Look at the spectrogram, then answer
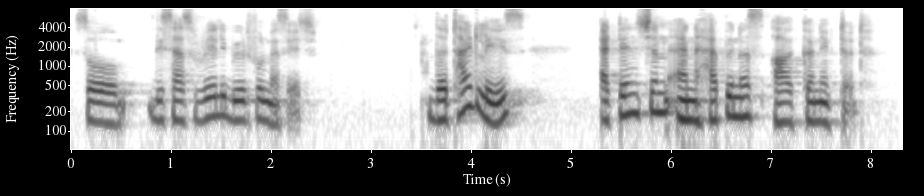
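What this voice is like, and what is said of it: Non-native English accent. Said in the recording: “Because of my pronunciation, maybe my accent is different, you might not understand clearly”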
